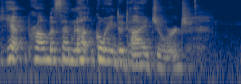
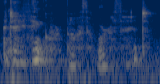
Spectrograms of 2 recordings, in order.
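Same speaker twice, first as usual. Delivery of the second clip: near-whispered, heartfelt close; hushed sincerity; 3 semitones lower, 14 dB quieter than usual. Acted. Wife telling George their marriage is worth it, hushed whisper. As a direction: let the voice drop to a whisper. Acted monologue, tender closing plea.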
